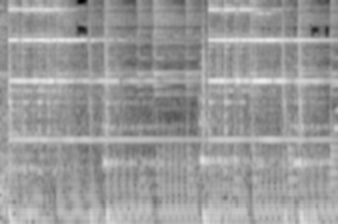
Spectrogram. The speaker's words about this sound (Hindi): cycle चलाए ton ton ton ton घंटी बजाए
